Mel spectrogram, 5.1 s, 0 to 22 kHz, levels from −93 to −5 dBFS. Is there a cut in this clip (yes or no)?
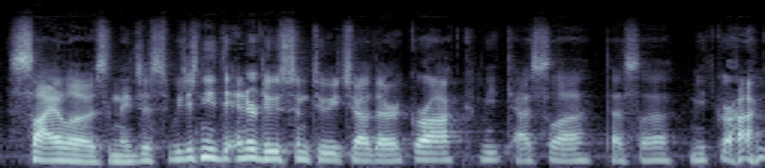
no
